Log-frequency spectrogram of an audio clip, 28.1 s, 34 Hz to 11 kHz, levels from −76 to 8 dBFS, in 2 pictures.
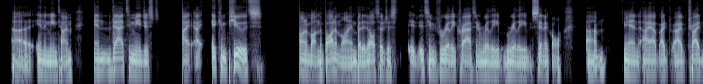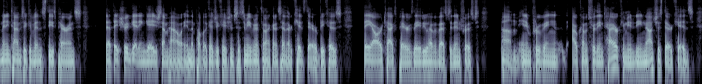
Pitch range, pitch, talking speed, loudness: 80-85 Hz, 80 Hz, 185 wpm, -18 LUFS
